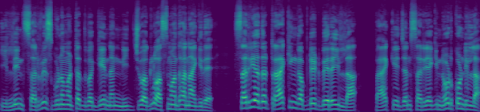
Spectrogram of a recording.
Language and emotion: Kannada, angry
